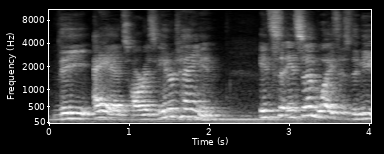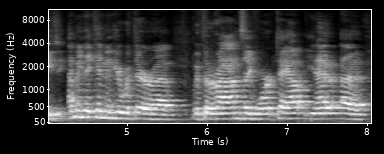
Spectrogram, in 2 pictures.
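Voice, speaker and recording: A man's voice: fairly high pitch, moderate pace, darkish tone, far from the mic. A man with a Southern Appalachian accent chatting as an interviewer in a folksy, rambling way. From southern Appalachian United States. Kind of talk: casual conversational interview. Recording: very echoey room, off mic.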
